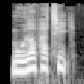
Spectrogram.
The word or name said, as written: moderparti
